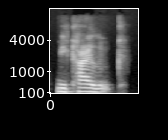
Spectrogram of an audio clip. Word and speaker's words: Mykhailiuk: I actually said his name wrong earlier. Svi Mykhailiuk. That's what it is. That's how you say it. Mykhailiuk.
